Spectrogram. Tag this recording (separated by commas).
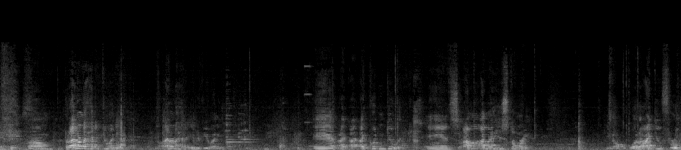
Speech, inside a large room or hall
